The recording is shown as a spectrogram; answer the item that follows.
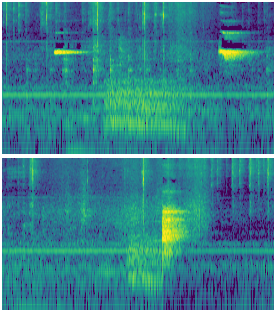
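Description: Bichon frise whining in three short, high-pitched cries, about a second in, just after three seconds, and a last one rising in pitch near six and a half seconds, while grooming scissors snip around its face.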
